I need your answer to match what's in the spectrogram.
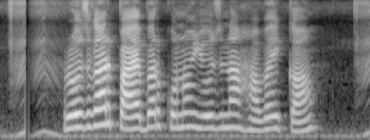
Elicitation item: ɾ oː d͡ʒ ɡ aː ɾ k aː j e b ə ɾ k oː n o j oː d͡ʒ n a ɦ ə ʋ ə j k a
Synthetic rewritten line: ɾ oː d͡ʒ ɡ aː ɾ p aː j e b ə ɾ k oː n o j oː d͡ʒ n a ɦ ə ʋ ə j k a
